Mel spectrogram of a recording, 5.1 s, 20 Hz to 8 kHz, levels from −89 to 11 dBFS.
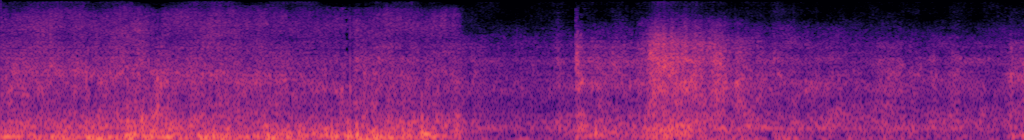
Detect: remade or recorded remade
